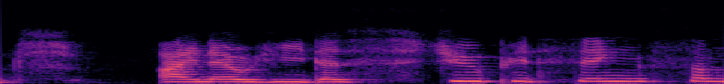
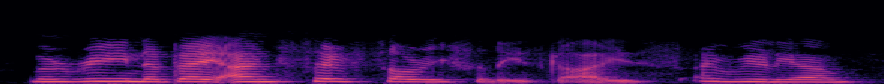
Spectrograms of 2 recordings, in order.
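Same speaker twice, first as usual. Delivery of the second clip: ordinary delivery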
